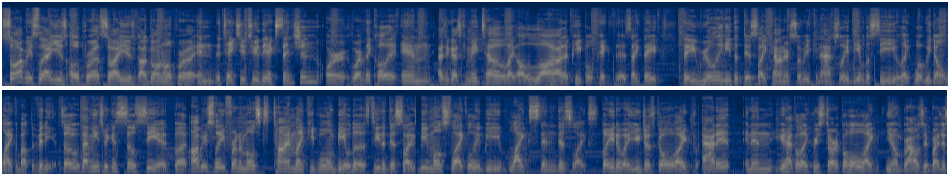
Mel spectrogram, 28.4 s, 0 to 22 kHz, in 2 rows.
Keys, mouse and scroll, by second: 0.3 click, 1.7 click, 5.8 click, 10.4 click, 13.2 click, 16.1 click, 17.0 click, 20.6 click.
